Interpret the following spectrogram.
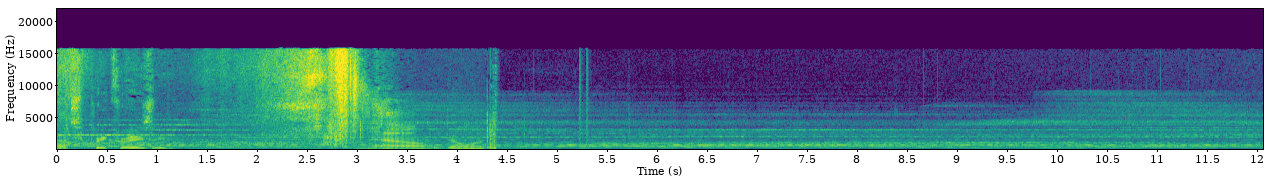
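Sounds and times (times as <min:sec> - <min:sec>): ambient music with held drone: 0:00.0 - 0:12.0.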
